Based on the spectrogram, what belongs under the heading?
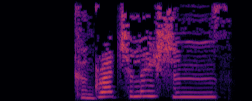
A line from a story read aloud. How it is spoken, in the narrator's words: I called out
